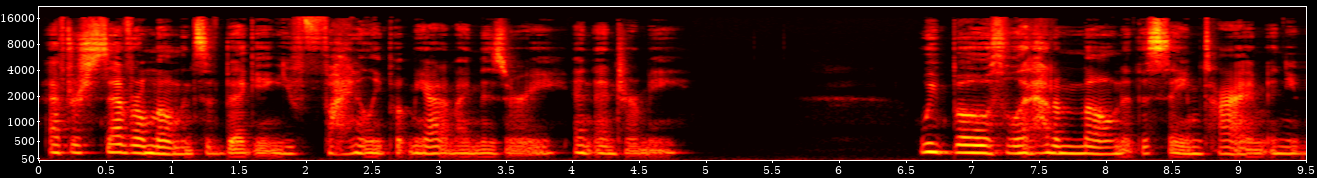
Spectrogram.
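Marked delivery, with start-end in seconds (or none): none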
